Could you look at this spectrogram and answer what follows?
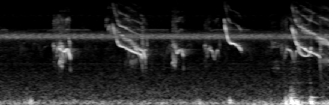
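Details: Chestnut-capped blackbird giving short separated phrases, each a quick downward-sweeping whistle, repeated about every second, with a steady high ringing tone behind.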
